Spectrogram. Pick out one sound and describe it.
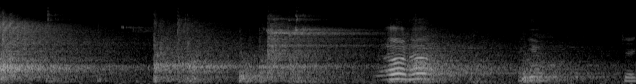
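A rubber ball smacks sharply against walls, echoing around a hard, bare court.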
